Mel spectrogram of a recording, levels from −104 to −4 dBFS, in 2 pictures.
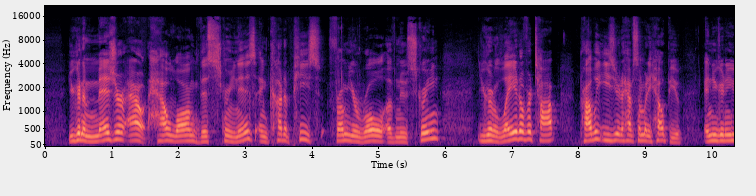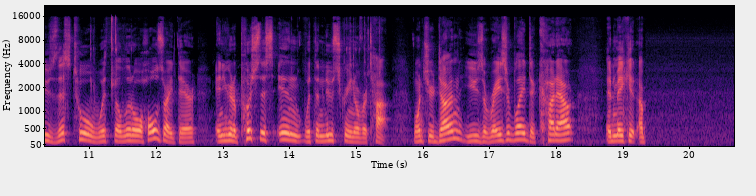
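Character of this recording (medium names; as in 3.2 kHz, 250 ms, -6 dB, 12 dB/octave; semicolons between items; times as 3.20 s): noise floor -65 dBFS; spectral tilt -5.0 dB/octave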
